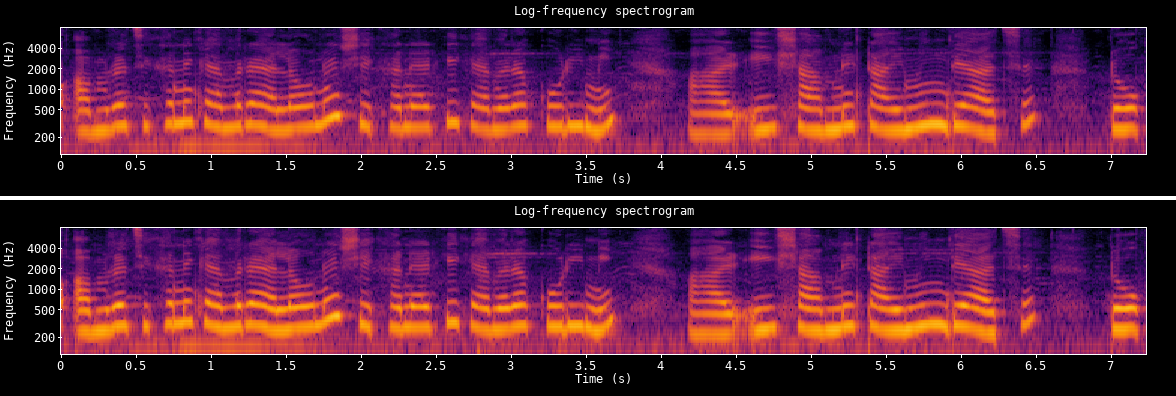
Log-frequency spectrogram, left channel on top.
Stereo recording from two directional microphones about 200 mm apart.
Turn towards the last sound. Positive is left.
turn(degrees=-10)  # may be behind; listen again after turning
